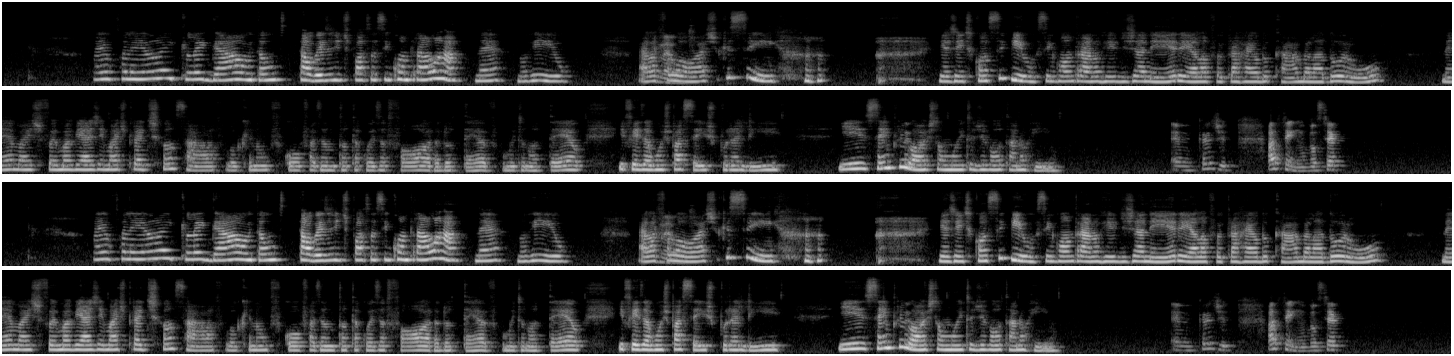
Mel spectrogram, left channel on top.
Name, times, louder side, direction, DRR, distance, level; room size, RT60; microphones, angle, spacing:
voice 1, 0.9-5.7 6.4-8.2 8.7-13.8 14.4-22.3 22.9-25.1, right 2 dB, 85° right, 0.7 m, -20 dB
voice 2, 6.5-6.8 23.5-23.6 26.2-27.8, left 2 dB, 25° left, 1.4 m, -30 dB
3.9 x 2.3 x 4.1 m
head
